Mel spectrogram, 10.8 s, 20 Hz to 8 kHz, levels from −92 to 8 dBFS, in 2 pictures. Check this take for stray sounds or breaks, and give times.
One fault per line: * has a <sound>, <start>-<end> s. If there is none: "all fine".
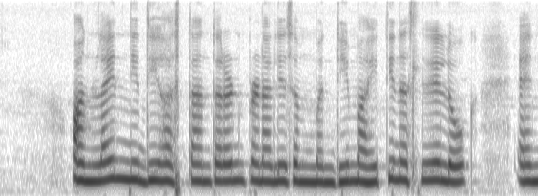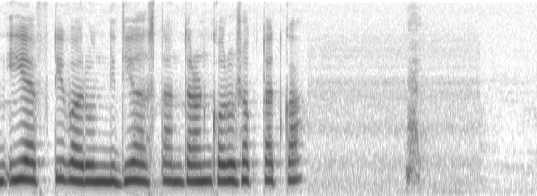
* has a bark, 9.4-10.0 s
